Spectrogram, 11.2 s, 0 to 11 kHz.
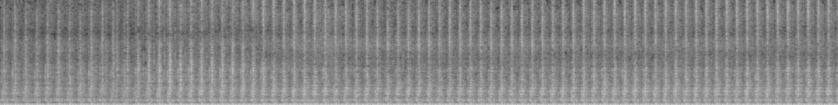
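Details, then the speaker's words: John Deere 830 Industrial diesel, first start in at least 20 years after water pump repair and fuel bleeding, belt-started: even, steady beat about 2.5 pulses a second once number one cylinder fires; both cylinders running smoothly. "Did you hear that? It's a lot smoother now. So that number one cylinder is firing now."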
